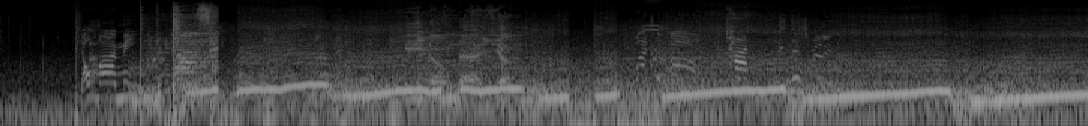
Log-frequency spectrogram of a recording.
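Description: A motorcycle engine revs and climbs in pitch through repeated gear changes.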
